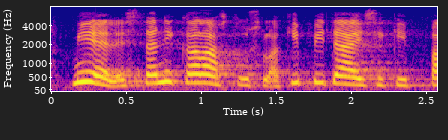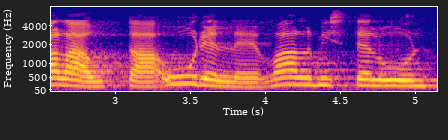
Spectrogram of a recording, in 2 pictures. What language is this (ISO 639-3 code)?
fin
